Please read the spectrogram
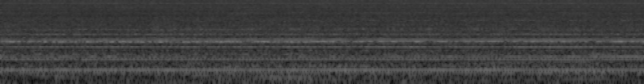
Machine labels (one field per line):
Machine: fan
